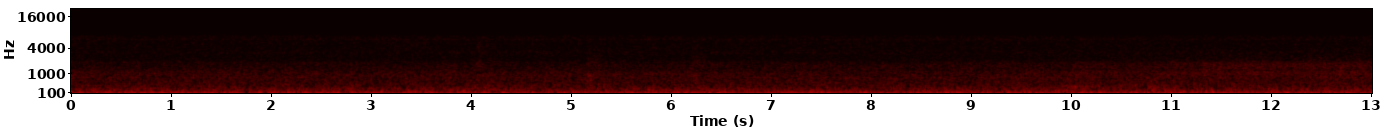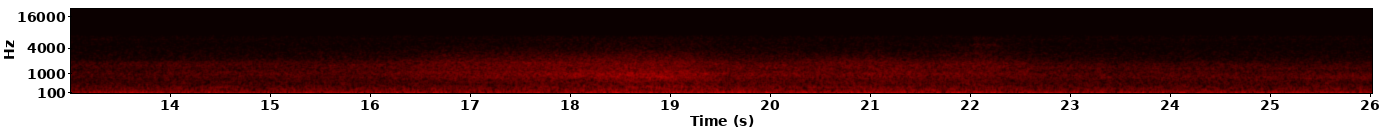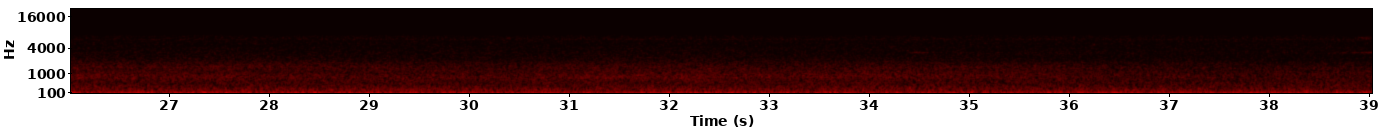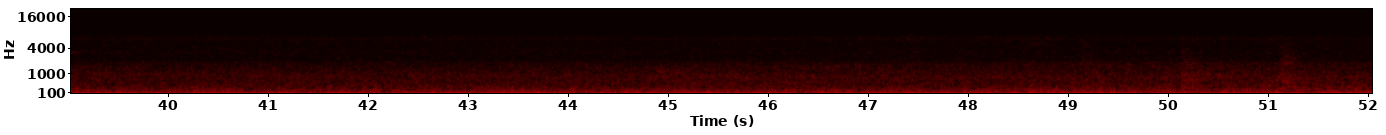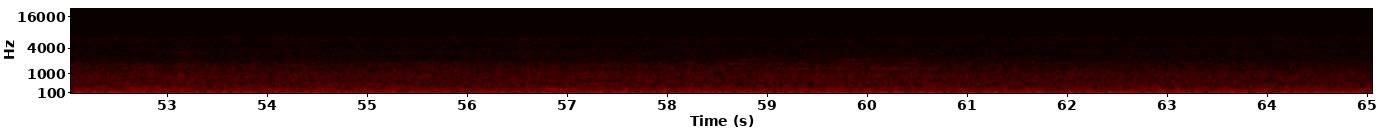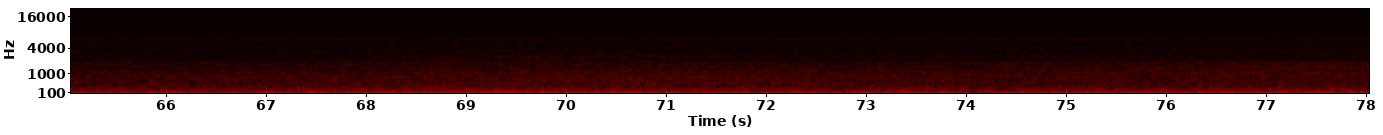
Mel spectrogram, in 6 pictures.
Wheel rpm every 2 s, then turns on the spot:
0, 0, 0, 0, 0, 0, 0, 0, 0, 0, 0, 0, 0, 0, 0, 0, 0, 0, 0, 0, 0, 0, 0, 0, 0, 0, 0, 0, 0, 0, 0, 0, 0, 0, 0, 0, 0, 0, 0.
none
